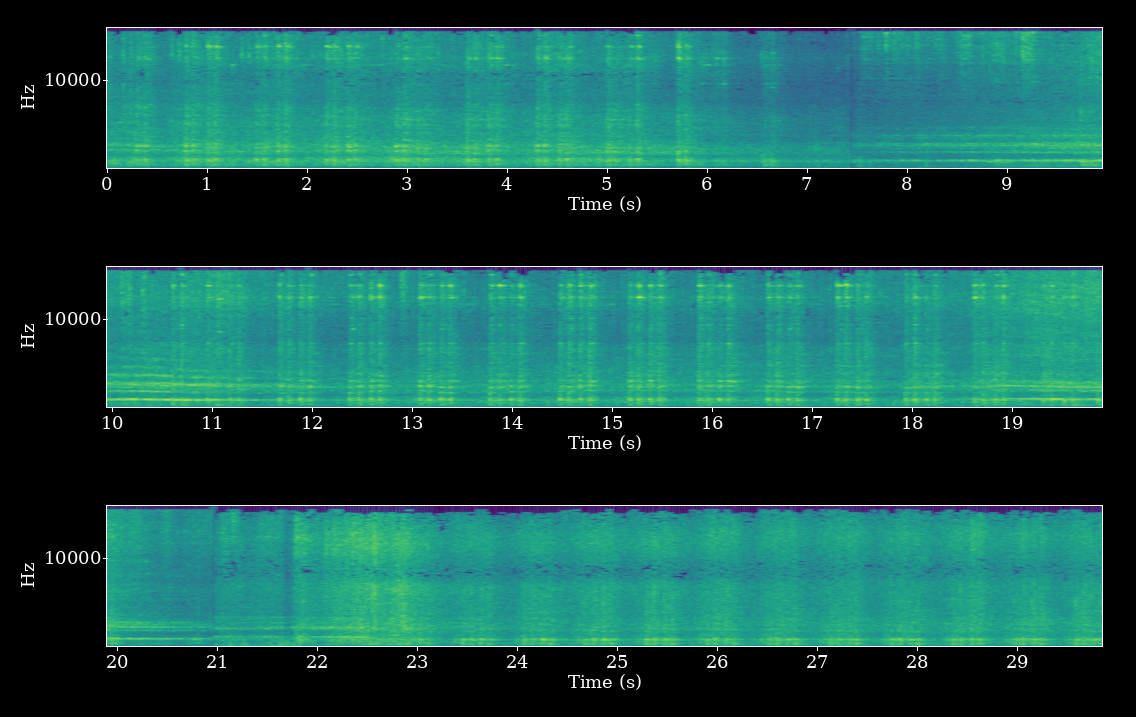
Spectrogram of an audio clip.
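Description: Passenger trains passing at speed, their wheels clattering loudly and rhythmically over the rail joints' fishplates. A whine drifts in pitch through the middle stretch, and the clatter comes fast and even near the end as an express passes close.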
